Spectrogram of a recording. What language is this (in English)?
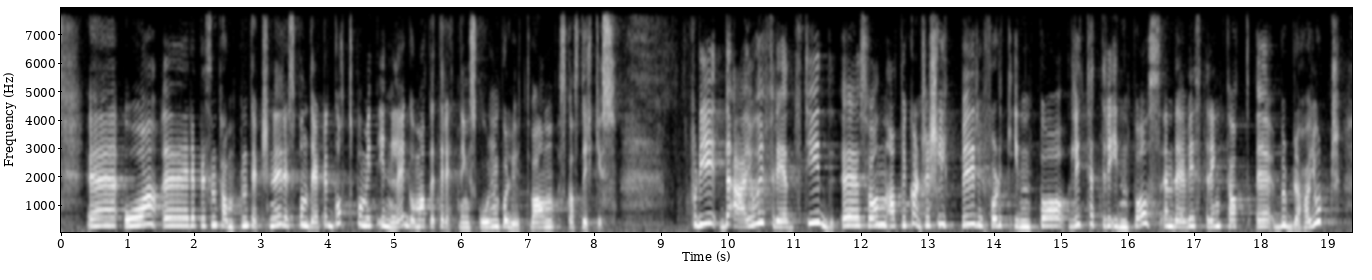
Norwegian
